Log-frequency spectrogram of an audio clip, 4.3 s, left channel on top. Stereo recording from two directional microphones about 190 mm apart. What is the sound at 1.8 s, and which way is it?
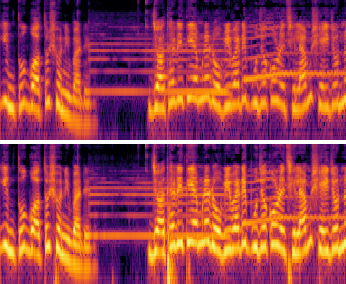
Speech, 40° right (ahead or behind).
